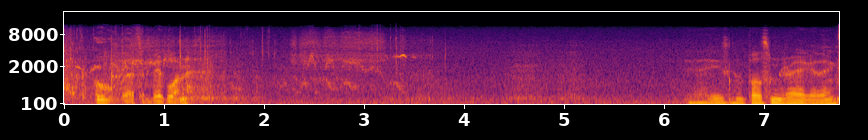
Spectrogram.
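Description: A fishing reel clicks and whirs as line is wound in.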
